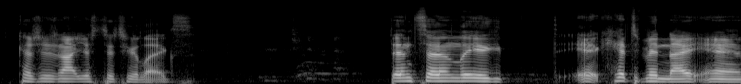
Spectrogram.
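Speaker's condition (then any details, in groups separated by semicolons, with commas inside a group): Cerebral palsy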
